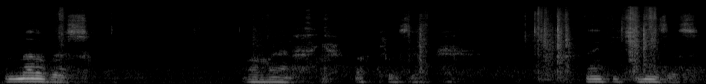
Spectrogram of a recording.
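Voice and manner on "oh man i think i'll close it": quick, breathy whisper to himself; whispered aside. Real, not acted. Preacher to himself, losing his place: hushed quick whisper. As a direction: whisper it under your breath, fast.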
